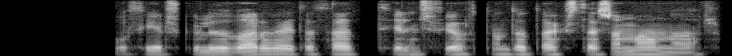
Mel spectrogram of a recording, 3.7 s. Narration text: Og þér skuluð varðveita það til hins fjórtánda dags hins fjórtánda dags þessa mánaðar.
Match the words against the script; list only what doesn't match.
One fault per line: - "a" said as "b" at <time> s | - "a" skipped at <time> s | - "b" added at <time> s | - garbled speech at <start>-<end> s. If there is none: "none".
- "hins fjórtánda dags" skipped at 3.0 s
